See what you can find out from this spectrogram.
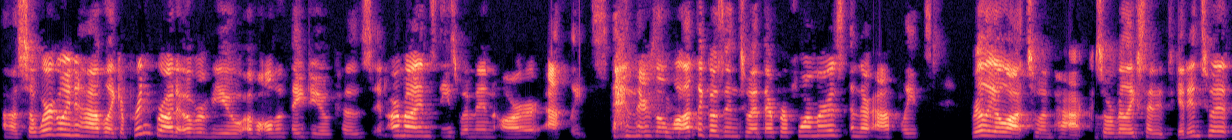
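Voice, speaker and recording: A woman co-hosting a podcast in casual chat, her voice hoarse from cheering, with many "like" fillers. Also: a little high, a little fast, pushed and bright, poor audio. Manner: chatty, lots of "like" fillers. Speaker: podcast co-host.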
